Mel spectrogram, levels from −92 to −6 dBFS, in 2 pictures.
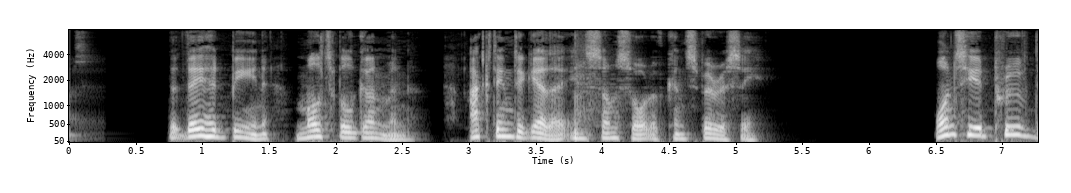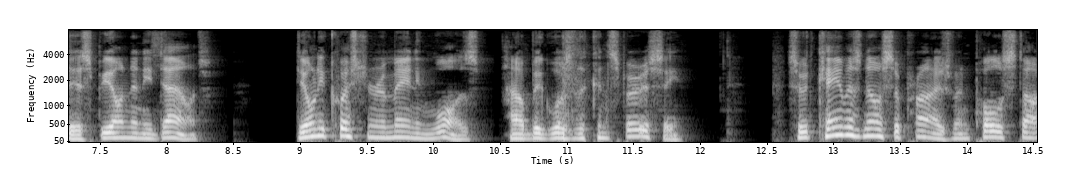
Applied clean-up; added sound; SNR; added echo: classical method log-MMSE.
